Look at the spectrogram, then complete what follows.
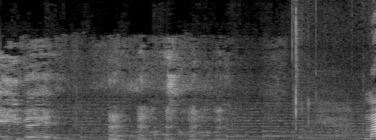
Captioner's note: laughing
